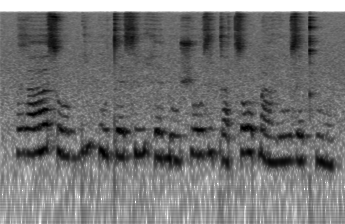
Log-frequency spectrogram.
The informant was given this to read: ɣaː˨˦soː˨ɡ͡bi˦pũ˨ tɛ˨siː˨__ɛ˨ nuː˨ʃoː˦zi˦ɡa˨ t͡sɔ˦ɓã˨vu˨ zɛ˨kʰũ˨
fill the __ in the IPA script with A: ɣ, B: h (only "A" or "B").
B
